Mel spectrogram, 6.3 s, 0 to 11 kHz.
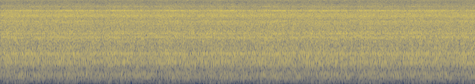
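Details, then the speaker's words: Built 3800 V6 before first start, spark plugs out, cranked about 60 seconds to prime oil: continuous even starter whirr with no compression chuffs; sound changes once oil circulates, engine ready to start. "oh you can hear the difference once the oil went through the system you can hear the difference in how the motor sounds so the motor is ready to be started now"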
